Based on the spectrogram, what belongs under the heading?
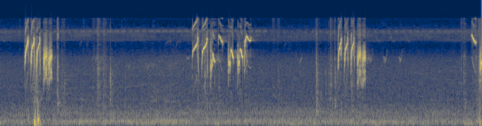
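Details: Female cinereous tit calling, used as a lure to make other cinereous tits respond and call back. Three bursts of sharp, high chirps, each a quick cluster of four or five notes, separated by a few seconds of quiet.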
